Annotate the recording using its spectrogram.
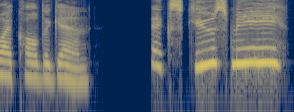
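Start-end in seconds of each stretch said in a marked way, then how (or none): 1.5-2.9 very high, loud and drawn out; louder call. A narrator's reading. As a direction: call out much louder, slowly.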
